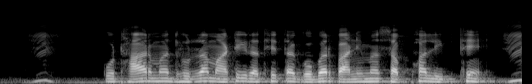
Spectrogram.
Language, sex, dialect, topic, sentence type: Chhattisgarhi, male, Central, agriculture, statement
